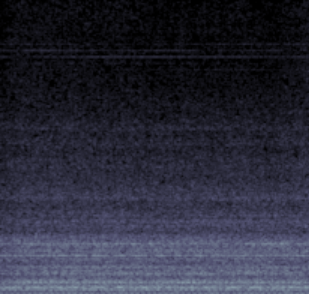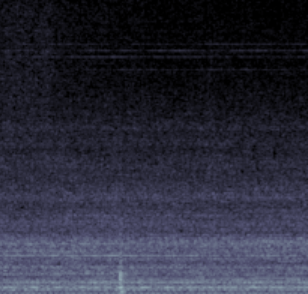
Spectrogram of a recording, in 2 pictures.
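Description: Wood lathe running at a steady speed with a steady whine, while a polishing ball is held by hand against the spinning fir handle to buff in the wax. A small knock about six seconds in.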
